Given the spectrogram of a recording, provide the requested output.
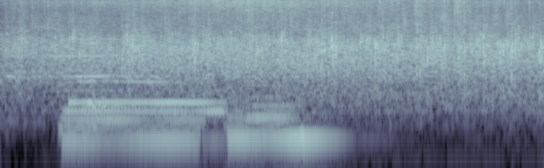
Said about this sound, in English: I'm waiting for you to clap better.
